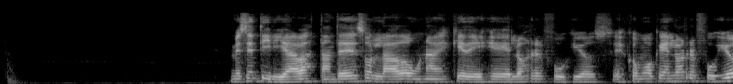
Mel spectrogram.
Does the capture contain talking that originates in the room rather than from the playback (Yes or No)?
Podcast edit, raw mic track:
Yes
